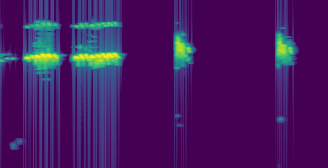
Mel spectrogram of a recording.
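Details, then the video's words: American bushtit giving two quick trilled high twitters, followed by two isolated short sharp chips about one and a half seconds apart, in otherwise silent surroundings. "American Bushtit Song! American Bushtit Call! Sound! - Mito Sastrecillo Canto"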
